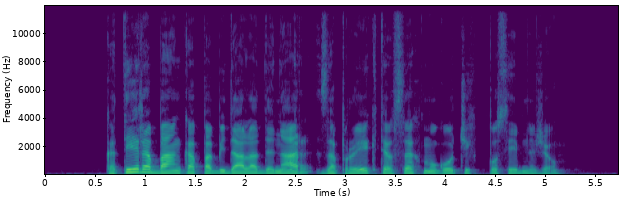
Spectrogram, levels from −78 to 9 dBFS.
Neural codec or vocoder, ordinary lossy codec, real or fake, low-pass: none; none; real; none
